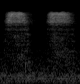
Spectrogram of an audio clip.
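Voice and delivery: "S, s" hissed as a voiceless sss; isolated first sound. Shown as a demonstration. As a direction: say "S, s" as a long unvoiced hiss. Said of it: "say the first sound of the word".

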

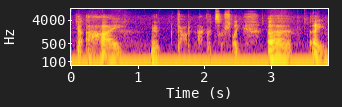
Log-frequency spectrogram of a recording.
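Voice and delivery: softly, awkward and nervous; nervous mumble, barely voiced; shy and quiet. Shy character greets the smith.

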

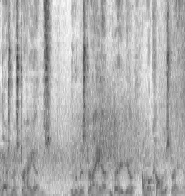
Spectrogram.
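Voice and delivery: ordinary talk, nothing marked

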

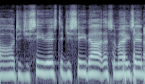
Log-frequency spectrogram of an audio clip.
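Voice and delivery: mock giddy excitement, high; excited. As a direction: gush like you just landed the fish. Buzzing chatter after landing fish.

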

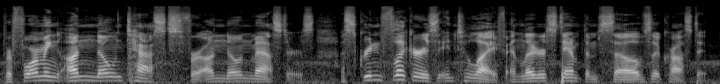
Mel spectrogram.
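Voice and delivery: reading game text with gravitas; storyteller reading aloud; narration read. Acted.

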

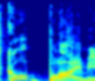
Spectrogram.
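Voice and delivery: mock Cockney. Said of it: "all I wanted him to say was".

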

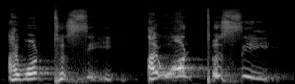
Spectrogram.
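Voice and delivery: slow, drawn-out plea climbing high; acted plea. Blind man pleads with Jesus.

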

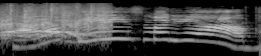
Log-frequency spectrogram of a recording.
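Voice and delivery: excited praise. Real, not acted. Praising the toddler's correct colour.

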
